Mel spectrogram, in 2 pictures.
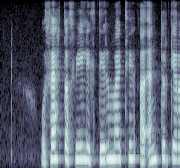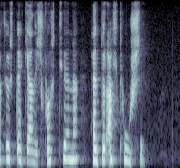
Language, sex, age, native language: Icelandic, female, 60-69, Icelandic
